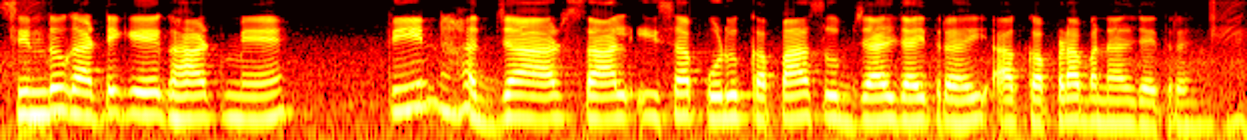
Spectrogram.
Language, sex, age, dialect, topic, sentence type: Magahi, female, 31-35, Western, agriculture, statement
